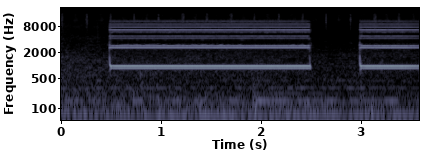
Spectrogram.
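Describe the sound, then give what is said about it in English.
A UK government emergency alert test tone sounds from a mobile phone: a loud, steady, bright electronic tone holds for about two seconds, breaks off briefly, then starts again. “everyone in the UK will be getting a test notification that sounds just like that from the government, even if your phone is on silent.”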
